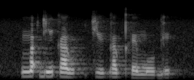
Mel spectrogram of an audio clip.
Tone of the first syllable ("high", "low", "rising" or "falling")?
high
